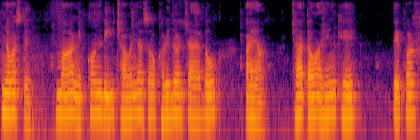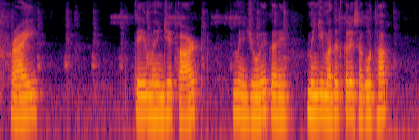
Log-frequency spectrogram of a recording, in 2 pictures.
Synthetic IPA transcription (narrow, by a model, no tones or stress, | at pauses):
nɐməst̪eːmãːnɪkɔːnɖiːt͡ɕʰaːʋənd͡ʑasɐxʰɐɾiːd̪əɽ̃t͡ɕaːɦɪ̃d̪o | aːɦjã | t͡ɕʰaːt̪ɐʋ̤ãɦɪnɪ̆kʰeː | peːpəɾfɾaːi | t̪emʊ̃ɦɪ̃ɲd͡ʑekaːɾʈ | mẽd͡ʑʱoːɽekɐɾe | mʊ̃ɦɪ̃ɲd͡ʑimɐd̪əd̪kɐɾesɐɡʱot̪ʰaː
